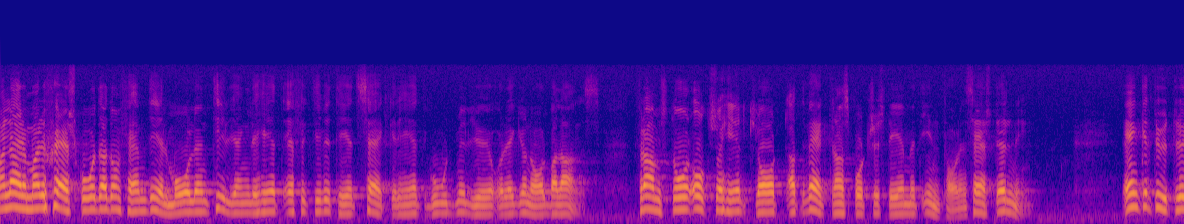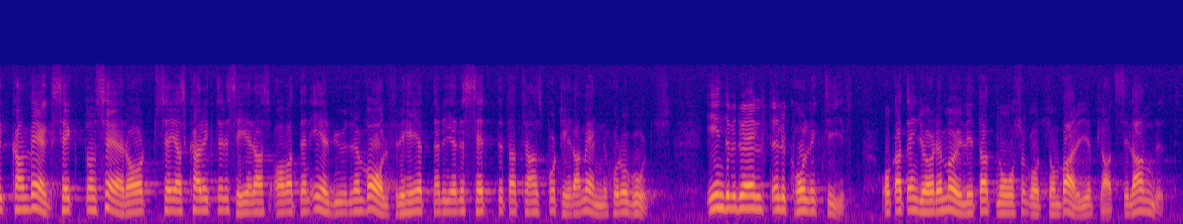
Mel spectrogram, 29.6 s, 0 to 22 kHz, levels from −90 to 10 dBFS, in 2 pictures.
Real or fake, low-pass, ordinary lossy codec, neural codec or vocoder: real; none; none; none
